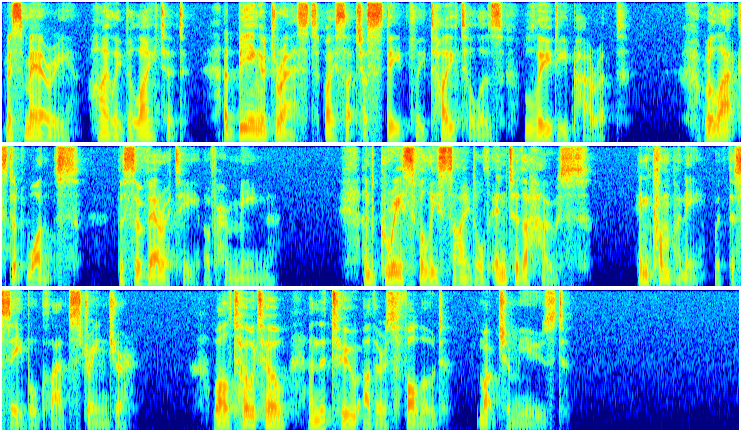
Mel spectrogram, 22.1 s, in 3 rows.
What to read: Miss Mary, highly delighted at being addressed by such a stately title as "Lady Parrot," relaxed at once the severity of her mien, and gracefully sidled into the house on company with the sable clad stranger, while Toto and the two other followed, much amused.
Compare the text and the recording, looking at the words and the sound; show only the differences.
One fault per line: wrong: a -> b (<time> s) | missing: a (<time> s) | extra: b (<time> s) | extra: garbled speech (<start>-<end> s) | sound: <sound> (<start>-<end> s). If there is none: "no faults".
wrong: on -> in (13.7 s)
wrong: other -> others (18.4 s)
